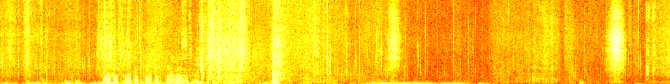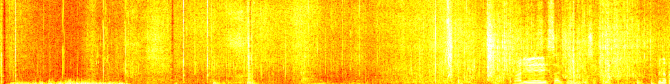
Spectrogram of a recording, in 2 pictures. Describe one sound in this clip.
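A fish splashes in the water close by.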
